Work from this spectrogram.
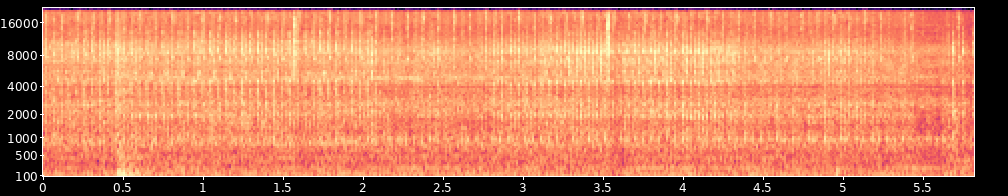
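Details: Engine with no power idling unevenly and lumpily, stumbling about twice a second over loud clatter. Plugs were already changed and the ignition coil and one injector checked okay; owner suspects only two cylinders firing, a misfire not yet confirmed.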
